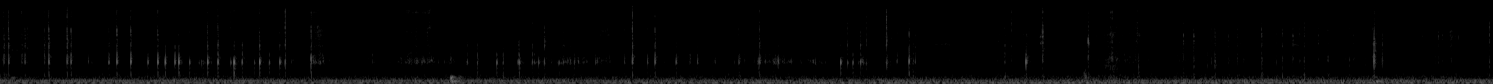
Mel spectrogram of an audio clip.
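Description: Long acrylic nails tap the edge of a glossy plastic-covered card binder, then tap its back cover once it is laid flat. Dense, quick, light clicks with a bright, crisp edge come in irregular bursts over a steady low hum throughout. The taps stay soft and close, each dying away almost at once.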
